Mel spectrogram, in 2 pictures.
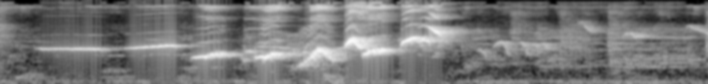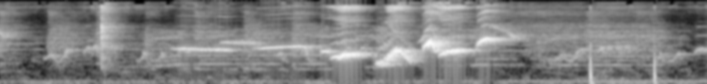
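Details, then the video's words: Training song of a White-rumped shama meant to make another bird answer: rich, varied phrases opening with clear whistles that rise into rapid warbling chirps, repeated twice, ending with soft clicks. "masteran burung murai batu,di jamin nyahut.."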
